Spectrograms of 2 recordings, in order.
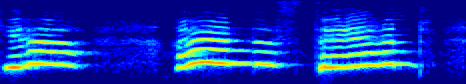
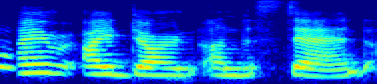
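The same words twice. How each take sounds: First: Much higher, chirpy pretend agreement; fake cheerful. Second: Said in the usual way. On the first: Pretending to understand someone explaining, fake chirpy voice. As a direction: squeak out a bright fake yes. Faking understanding when worried.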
